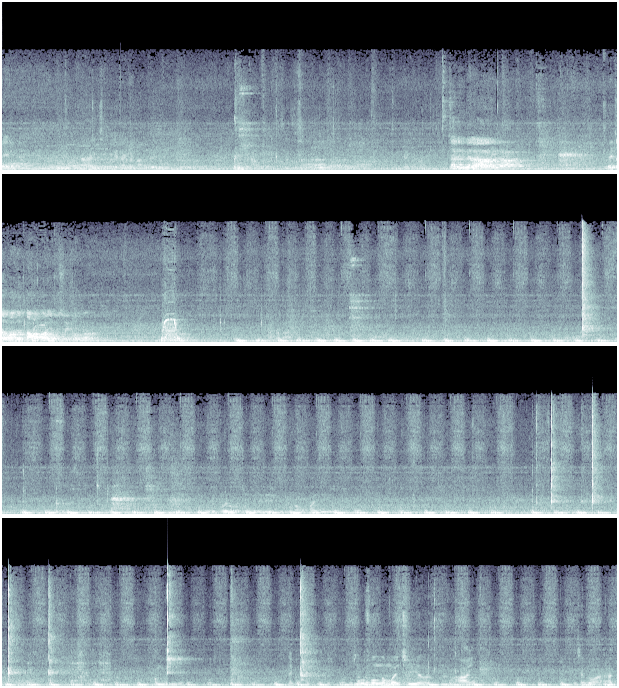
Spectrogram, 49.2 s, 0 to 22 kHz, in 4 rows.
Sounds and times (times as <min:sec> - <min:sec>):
Printer: 0:00.0 - 0:49.2
Speech: 0:04.6 - 0:10.6, 0:12.1 - 0:14.3, 0:28.6 - 0:31.4, 0:42.4 - 0:46.5, 0:48.1 - 0:49.2.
